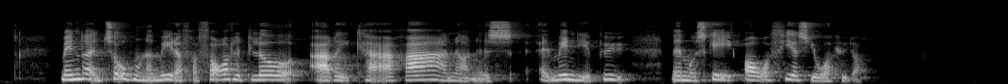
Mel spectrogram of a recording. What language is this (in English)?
Danish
